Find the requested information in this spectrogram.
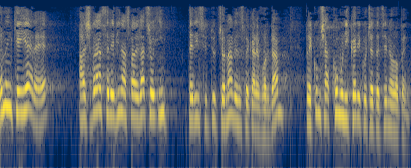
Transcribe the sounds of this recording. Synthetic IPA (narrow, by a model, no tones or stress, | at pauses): ɨnɨŋkʲe̞je̞ɾe̞ | aʃvɾeasəɾe̞vinasupɾaɾe̞lat̪sioin | t̪e̞ɾinst̪it̪ut̪sio̞naled̪e̞spɾe̞kaɾe̞vo̞rbeam | pɾe̞kumʃiako̞munikəɾikut͡ʃe̞t̪ət̪se̞nije̞uɾo̞pe̞̰nʲ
